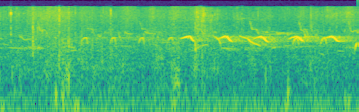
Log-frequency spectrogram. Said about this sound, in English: First wren, wasn't it? It was a wren, wasn't it?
